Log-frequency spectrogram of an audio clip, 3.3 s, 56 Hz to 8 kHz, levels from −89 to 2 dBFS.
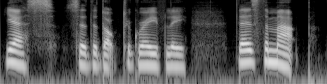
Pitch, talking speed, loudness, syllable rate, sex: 175 Hz, 145 wpm, -18 LUFS, 4.6 syllables/s, female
